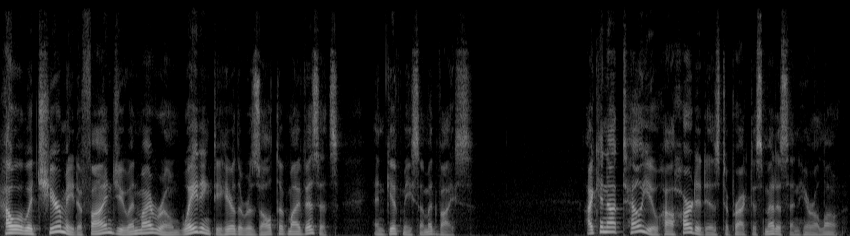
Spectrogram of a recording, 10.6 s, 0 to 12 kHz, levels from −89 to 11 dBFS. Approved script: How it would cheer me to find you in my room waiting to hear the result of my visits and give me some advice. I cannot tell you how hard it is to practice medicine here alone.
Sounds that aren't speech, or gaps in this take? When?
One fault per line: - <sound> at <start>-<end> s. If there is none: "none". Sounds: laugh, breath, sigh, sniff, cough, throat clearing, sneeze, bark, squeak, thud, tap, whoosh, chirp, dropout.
none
